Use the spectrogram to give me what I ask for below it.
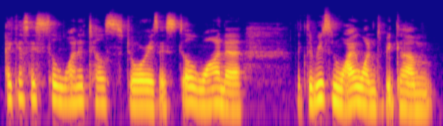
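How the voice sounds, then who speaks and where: Speaking briskly in a medium-pitched voice that's gravelly yet slightly mellow, this young woman is a guest in a casual interview on a clip-on mic. She talks with her hands and wanders through her points, leaning heavily on "like" and "you know what I mean."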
